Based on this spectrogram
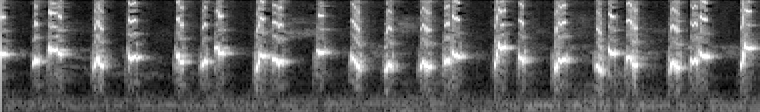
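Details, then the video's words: Yellow-vented bulbul singing a rapid, long run of chattering notes, used to lure other bulbuls into song: crisp whistled chirps in quick succession, some paired, with a soft low hum beneath. "trucukan gacor ROPEL PANJANG buat pancingan trucukan agar bunyi"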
